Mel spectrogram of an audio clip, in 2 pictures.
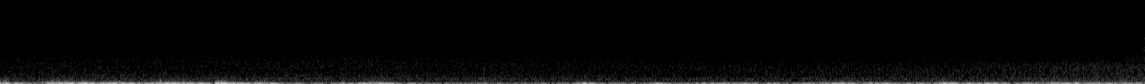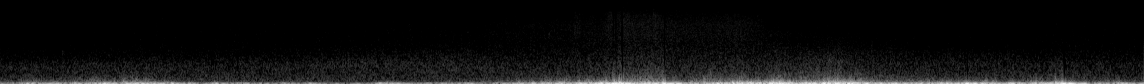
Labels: Are animals making noise?
no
